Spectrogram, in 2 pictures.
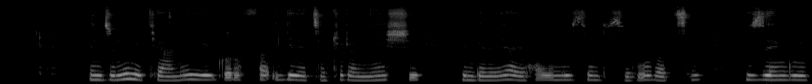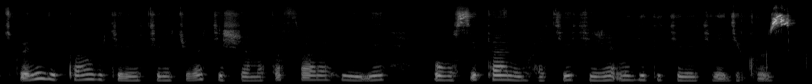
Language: Kinyarwanda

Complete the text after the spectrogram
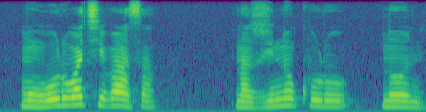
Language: Venda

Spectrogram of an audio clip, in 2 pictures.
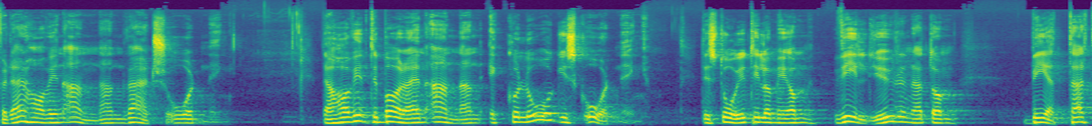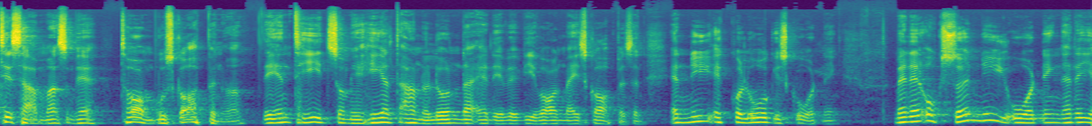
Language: Swedish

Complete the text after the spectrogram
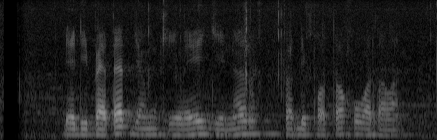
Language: Sundanese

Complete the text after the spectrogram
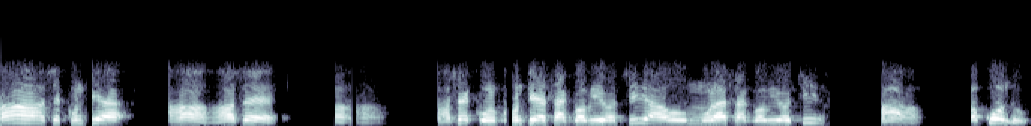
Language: Odia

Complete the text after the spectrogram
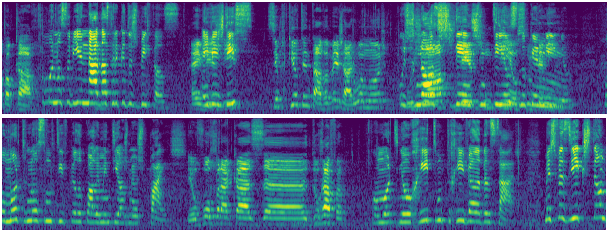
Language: Portuguese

